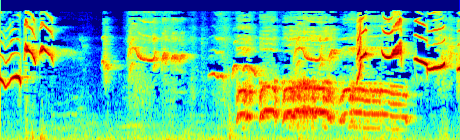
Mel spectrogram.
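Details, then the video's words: An Oriental magpie-robin, used as a lure recording to provoke other birds to sing, gives a rapid, varied run of clear rising whistles, sweet slurred phrases and harsher buzzy, chattering notes, with no other sounds. "Suara Pancingan Poci | Kicau Kacer Gacor"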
